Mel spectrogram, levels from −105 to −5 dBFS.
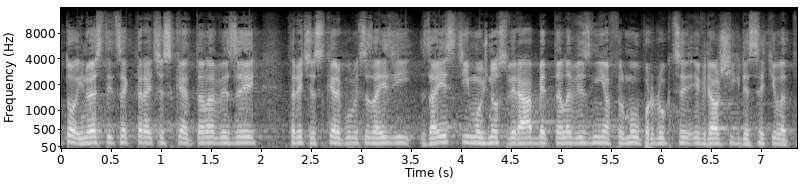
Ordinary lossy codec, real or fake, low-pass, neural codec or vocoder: AAC, 48 kbps; real; 14.4 kHz; none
